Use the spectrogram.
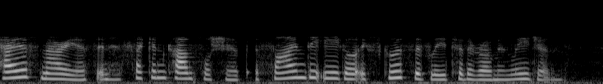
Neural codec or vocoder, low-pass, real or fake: none; 3.6 kHz; real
